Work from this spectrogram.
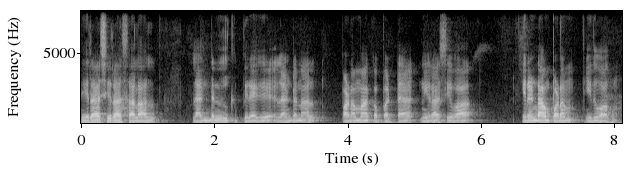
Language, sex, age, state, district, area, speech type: Tamil, male, 18-30, Tamil Nadu, Kallakurichi, urban, read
